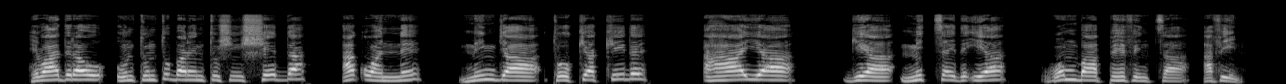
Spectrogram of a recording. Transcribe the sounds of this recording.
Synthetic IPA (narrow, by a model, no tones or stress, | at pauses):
hɛwaːd̪ɪɾɐwʊnt̪ːʊnt̪ːʊbɐɾɛnt̪ːʊʃiːʃːe̞ːd̪ːɐ | ɐkʼʊwaːnːɛ | mɪnd͡ʒaːt̪o̞ːkːɪjɐkːiːd̪ɛ | ʔɐhaːjaː | ɡɪjaːmɪt͡sːɐjd̪ɛʔɪjaː | wɔmbaːpːɛhɛfɪnt͡sːaːɐfiːn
